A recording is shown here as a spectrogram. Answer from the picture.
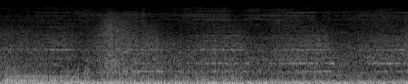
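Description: Trailer sound design: a dense low rumbling drone under faint held tones, with a whooshing swell of noise about a second in.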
